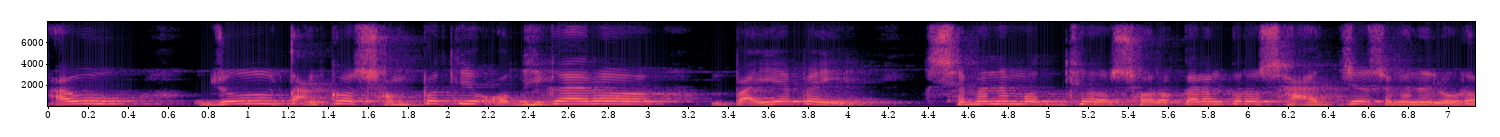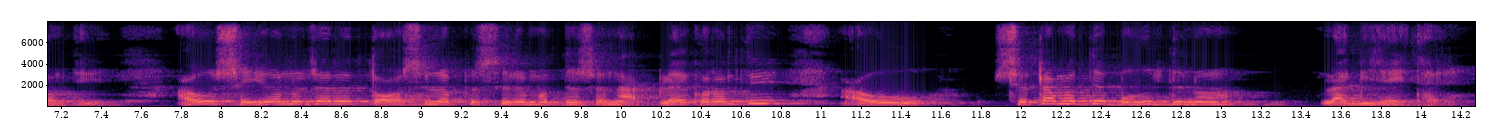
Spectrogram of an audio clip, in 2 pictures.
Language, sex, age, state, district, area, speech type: Odia, male, 30-45, Odisha, Bhadrak, rural, spontaneous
